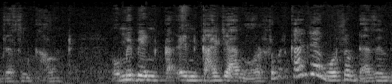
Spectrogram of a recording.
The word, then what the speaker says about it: Kajang: They probably can't even pronounce it, right? Kajang. They probably think it's Kachang.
